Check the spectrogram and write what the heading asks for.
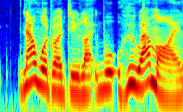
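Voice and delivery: normal talking voice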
